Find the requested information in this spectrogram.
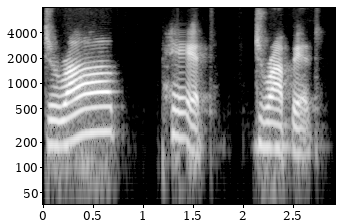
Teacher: Now, for example, in the phrase drop it becomes drop it. So I push the consonant P to the vowel I in the word it.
